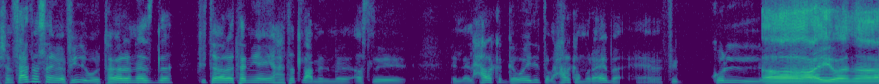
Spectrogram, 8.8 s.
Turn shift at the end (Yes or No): Yes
